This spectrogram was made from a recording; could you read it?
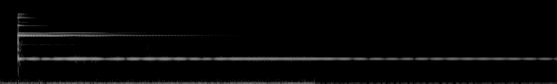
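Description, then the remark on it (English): A single meditation bell is struck once during a mindfulness exercise, signalling that 10 minutes have passed: a bright metallic ring with shimmering overtones that hangs and slowly fades over several seconds, heard alone. “If you wish to stop the exercise at this point, simply open your eyes when you hear the bell ring, look around the room, have a good stretch, and take this sense of mindfulness out into the rest of your day.”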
